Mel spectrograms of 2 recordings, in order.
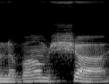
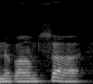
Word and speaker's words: Navamsa: By the way, you may hear Rashi as opposed to Rasi, or Navamsha instead of Navamsa. You'll hear both pronunciations.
